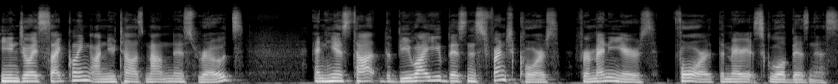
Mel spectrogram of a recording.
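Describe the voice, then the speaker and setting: This man has an ordinary speaking voice, fairly high in pitch with lively intonation, at a moderate pace. The recording is very clean with a silent background. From US East Coast. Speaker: student podcast host. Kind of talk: scripted introduction; interview. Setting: podcast.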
